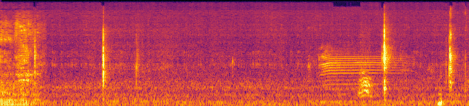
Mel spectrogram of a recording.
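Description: Sheep in the video game Minecraft bleat a few times, faint and spaced out over a quiet game background, with small clicks in between.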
